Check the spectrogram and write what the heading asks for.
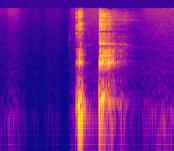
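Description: A person makes two short throat noises about a second in, the second a quarter second after the first and trailing off briefly, like a burp or a clearing of the throat.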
